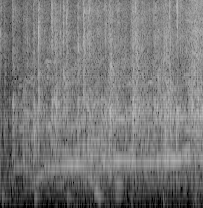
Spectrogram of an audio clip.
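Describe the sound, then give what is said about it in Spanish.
An audience applauds a couple with steady, dense clapping at a moderate level for about two seconds, with a faint whistle-like tone running through it. “Solo para darle un aplauso a la pareja.”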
